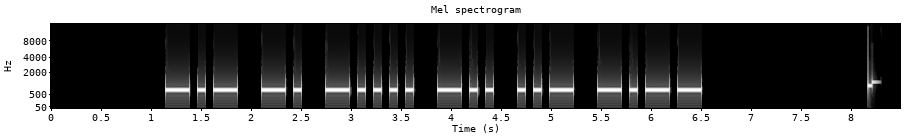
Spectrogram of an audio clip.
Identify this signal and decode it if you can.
Morse code, heard as a keyed tone, about 15 wpm, 700 Hz. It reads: KN6DUY
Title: USA Call Signs Repeated 3x 15wpm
